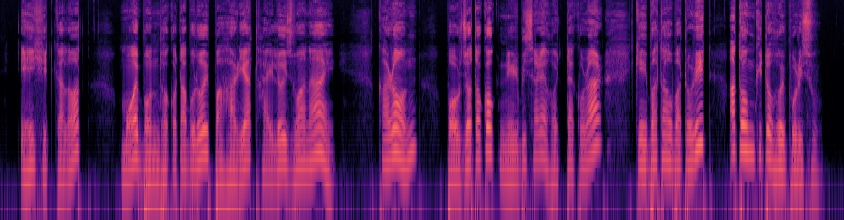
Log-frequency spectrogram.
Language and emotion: Assamese, fearful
